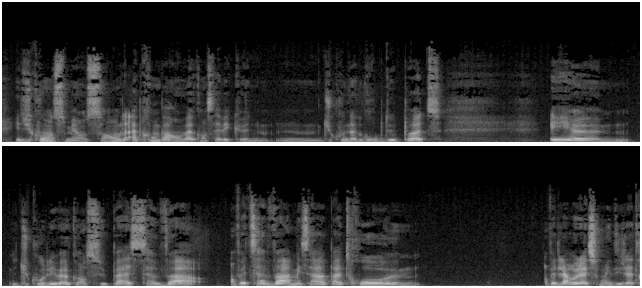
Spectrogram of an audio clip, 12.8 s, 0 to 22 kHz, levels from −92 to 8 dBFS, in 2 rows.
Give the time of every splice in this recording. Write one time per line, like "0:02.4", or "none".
0:05.4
